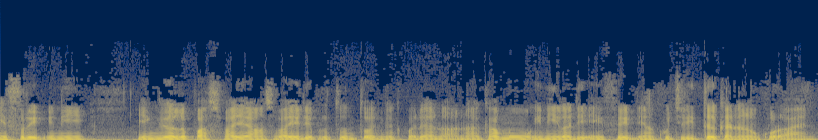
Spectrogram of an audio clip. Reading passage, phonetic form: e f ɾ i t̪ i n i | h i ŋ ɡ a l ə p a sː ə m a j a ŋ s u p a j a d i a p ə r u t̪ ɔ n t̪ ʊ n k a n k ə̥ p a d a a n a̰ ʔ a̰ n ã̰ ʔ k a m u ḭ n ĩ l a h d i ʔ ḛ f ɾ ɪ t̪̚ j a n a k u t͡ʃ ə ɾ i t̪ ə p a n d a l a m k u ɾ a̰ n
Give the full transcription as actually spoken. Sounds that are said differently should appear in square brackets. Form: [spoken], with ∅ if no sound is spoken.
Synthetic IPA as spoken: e f ɾ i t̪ i n i | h i ŋ ɡ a l ə p a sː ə m a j a ŋ s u p a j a d i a p ə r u t̪ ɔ n t̪ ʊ n k a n k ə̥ p a d a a n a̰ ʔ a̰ n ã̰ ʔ k a m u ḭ n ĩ l a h d i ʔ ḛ f ɾ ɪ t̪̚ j a [ŋ] a k u t͡ʃ ə ɾ i t̪ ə [k] a n d a l a m k u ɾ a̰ n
